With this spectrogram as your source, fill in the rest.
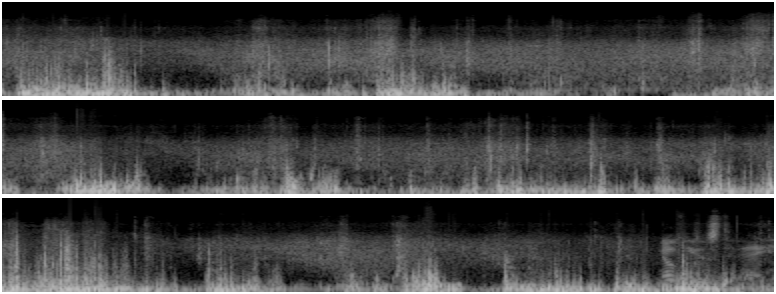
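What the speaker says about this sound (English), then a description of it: "There's a little bit of wind" Strong, steady wind gusts buffet the microphone near the summit of South Twin, a cloudy White Mountains peak, with a continuous loud roar that swells and dips throughout.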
